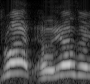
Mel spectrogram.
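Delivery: high, loud gasp of surprise; shocked disbelief, leaping up in pitch; astonished father. Acted. Father recognising his lost son, high and loud amazed.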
